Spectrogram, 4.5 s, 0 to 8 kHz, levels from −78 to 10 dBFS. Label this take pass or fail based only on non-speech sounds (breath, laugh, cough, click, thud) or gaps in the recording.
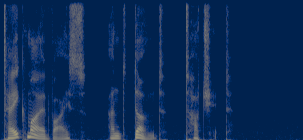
pass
